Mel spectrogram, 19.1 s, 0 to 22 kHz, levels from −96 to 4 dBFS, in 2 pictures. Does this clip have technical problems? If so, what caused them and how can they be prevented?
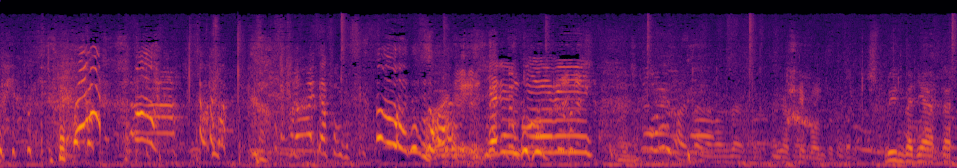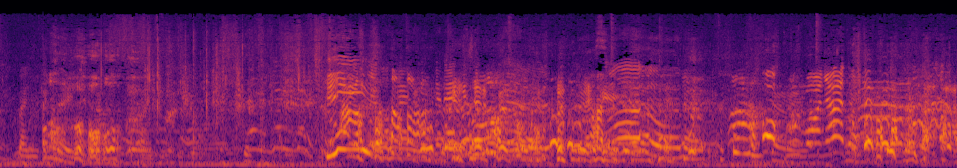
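Yes. Chunks out of order: a 500 ms chunk arrived two chunks late and plays after the two that should follow it, from 1.0 to 2.5 s and again from 8.5 to 10.0 s. No audio is lost, but each passage sounds jumbled, with three hard joins. Numbering each chunk and reordering them in a buffer before playback would prevent this.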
